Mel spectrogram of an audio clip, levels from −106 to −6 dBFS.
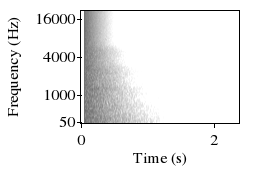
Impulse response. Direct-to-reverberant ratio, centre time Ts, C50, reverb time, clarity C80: -5.5 dB, 59 ms, 1.5 dB, 1.0 s, 4.5 dB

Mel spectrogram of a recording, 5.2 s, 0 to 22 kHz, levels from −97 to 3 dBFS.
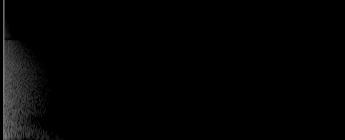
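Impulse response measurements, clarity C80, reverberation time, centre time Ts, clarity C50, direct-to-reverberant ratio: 12.5 dB, 1.0 s, 16 ms, 10.0 dB, 3.5 dB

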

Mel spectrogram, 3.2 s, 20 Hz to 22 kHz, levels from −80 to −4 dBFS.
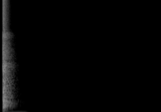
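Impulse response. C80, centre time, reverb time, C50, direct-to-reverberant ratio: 11.0 dB, 33 ms, 0.45 s, 5.5 dB, -10.0 dB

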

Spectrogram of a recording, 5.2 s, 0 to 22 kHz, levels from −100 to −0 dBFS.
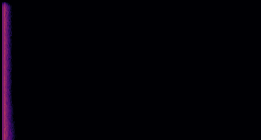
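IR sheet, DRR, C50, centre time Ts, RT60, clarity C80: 3.0 dB, 10.0 dB, 16 ms, 0.30 s, 16.0 dB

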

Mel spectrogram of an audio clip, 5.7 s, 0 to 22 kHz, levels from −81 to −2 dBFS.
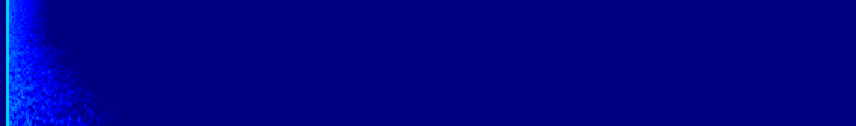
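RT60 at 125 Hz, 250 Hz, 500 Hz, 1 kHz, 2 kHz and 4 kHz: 2.2 s, 2.3 s, 2.2 s, 2.0 s, 1.7 s, 1.3 s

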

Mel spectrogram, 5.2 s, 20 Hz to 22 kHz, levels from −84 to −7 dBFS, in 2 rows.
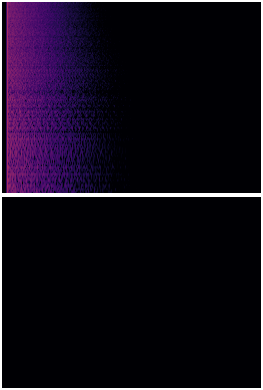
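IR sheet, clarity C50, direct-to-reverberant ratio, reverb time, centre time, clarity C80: -1.0 dB, -4.0 dB, 2.5 s, 135 ms, 0.5 dB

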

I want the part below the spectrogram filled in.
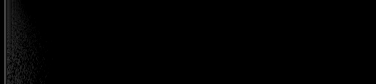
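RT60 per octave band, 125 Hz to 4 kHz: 1.8 s, 1.8 s, 1.8 s, 1.8 s, 1.8 s, 1.7 s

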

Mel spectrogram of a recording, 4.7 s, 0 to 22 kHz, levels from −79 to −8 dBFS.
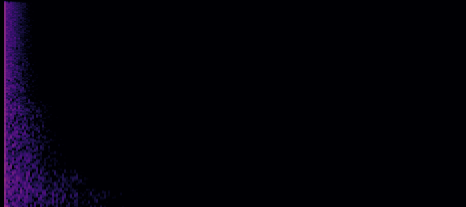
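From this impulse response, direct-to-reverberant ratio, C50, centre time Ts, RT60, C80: -4.0 dB, 0.5 dB, 85 ms, 2.2 s, 2.5 dB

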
